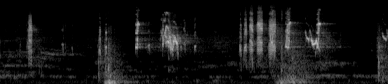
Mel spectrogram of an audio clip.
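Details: Budgie chirping happily, a quick run of sharp clicks and chirps with a few upward-sliding whistles, the bursts clustered near the end, plus a low thump.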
